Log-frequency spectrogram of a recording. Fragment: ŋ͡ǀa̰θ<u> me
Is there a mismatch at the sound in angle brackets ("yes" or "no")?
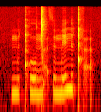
yes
